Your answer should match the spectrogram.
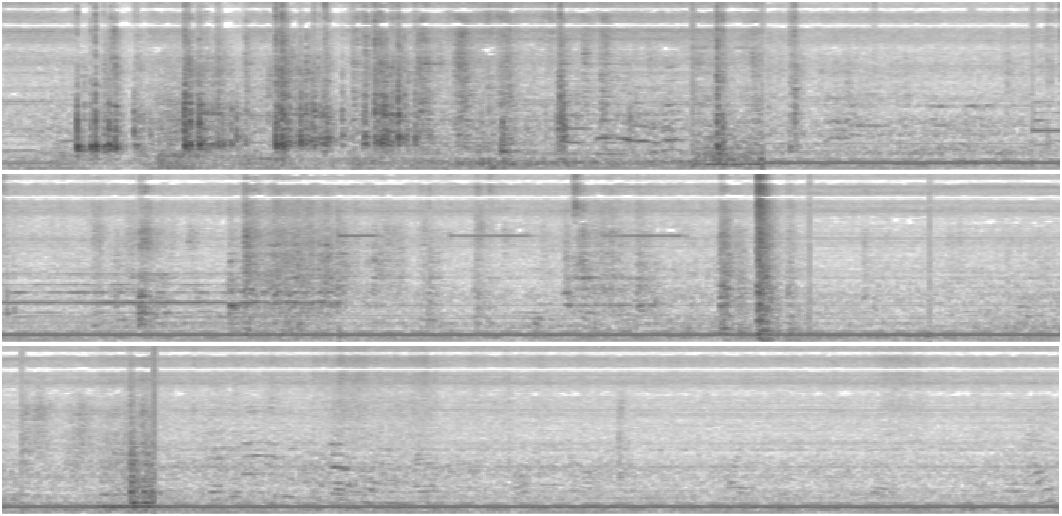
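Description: Drink-making clatter: a quick run of knocks and clicks of a scoop and plastic blender jug for the first few seconds, then a steady low hum with a couple of single knocks.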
